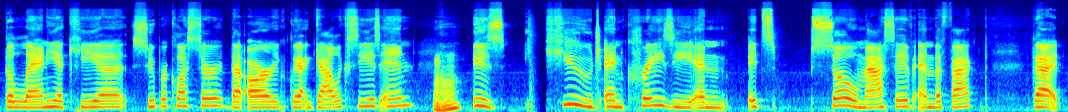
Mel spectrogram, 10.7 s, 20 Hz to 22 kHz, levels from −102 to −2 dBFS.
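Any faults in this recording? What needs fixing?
A call audio freeze runs from 5.29 to 5.48 s. The speech stops advancing and the last sound is stretched into a fading buzz that ends in about 50 ms of silence, then resumes where it left off. This is likely a jitter buffer running dry while packets were held up, inserting a 165 ms gap without losing speech. On a spectrogram it appears as horizontally smeared bands decaying to a blank strip. Enlarging the adaptive jitter buffer and prioritising call traffic would prevent this.

Two short concealed packet losses follow, at 5.52 to 5.55 s and 5.61 to 5.64 s. Each drops about 20 ms of audio, patched by extrapolating the preceding sound and crossfading back, which is heard as a small smear or wobble. The waveform shows brief discontinuities, and the spectrogram shows short blurred slivers. Forward error correction would recover these losses.

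A call bitrate drop spans 5.93 to 9.33 s, with the rate falling from 32 to 15 kbps and staying at its lowest for about 1.8 s. The encoder quantises coarsely and trims the highs, so the speech turns muffled and watery. On a spectrogram the upper band goes dark for that stretch. Better bandwidth estimation and a higher minimum bitrate floor would prevent it.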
